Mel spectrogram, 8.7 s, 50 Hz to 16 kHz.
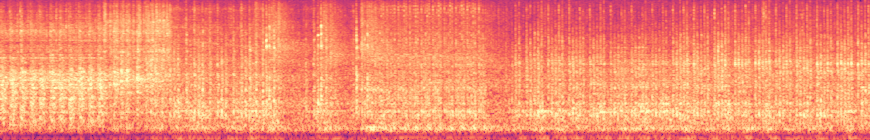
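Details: International DT466 diesel with exhaust extraction, just started after bleeding fuel at the delivery valves: fast even clatter, steady beat, no misses; oil pressure 52 psi at idle; normal idle.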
